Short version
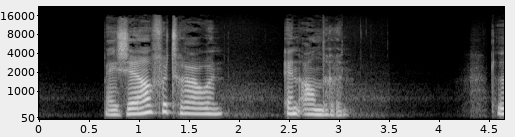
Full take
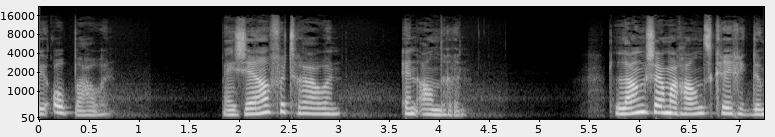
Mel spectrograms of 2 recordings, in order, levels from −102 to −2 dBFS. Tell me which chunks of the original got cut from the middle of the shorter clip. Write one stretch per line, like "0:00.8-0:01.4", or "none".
none

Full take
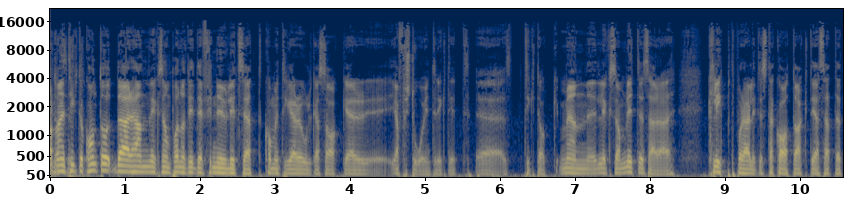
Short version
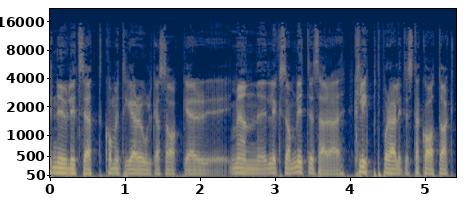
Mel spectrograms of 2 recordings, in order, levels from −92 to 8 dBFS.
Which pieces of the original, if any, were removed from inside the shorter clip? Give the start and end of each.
0:04.5-0:06.8
0:08.4-0:08.7

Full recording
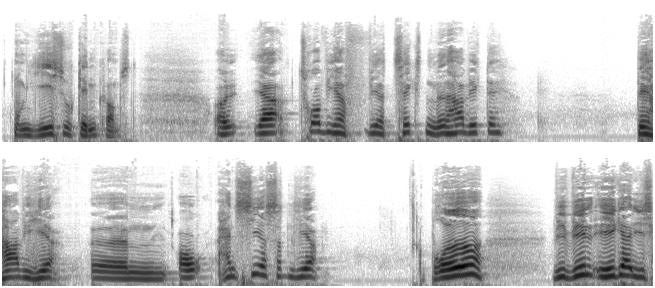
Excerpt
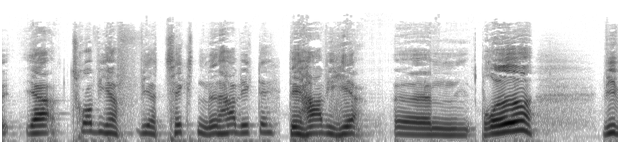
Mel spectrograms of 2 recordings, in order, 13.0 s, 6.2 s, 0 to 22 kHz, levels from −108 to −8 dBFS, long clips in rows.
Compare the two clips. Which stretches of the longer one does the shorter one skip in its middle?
0:05.1-0:06.3
0:08.2-0:10.7

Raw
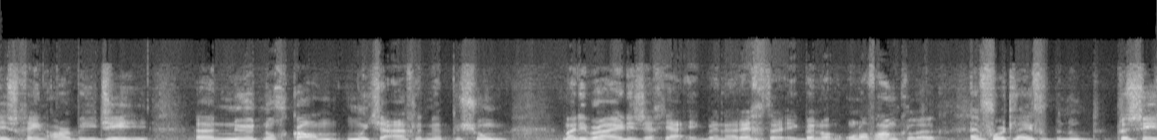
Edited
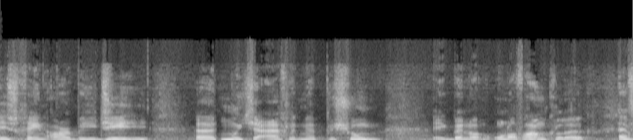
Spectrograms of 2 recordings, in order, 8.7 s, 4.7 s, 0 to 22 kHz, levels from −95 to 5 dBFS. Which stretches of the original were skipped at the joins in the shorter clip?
0:01.6-0:02.6
0:04.2-0:05.9

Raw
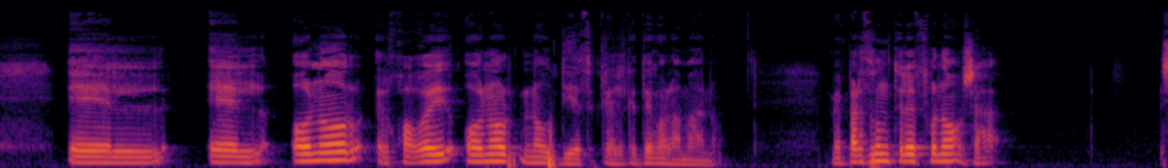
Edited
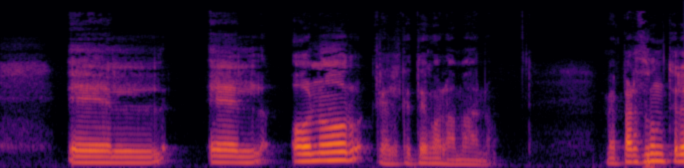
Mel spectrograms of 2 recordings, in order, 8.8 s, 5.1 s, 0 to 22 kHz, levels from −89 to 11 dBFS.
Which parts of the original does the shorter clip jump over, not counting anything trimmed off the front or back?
0:02.8-0:04.5

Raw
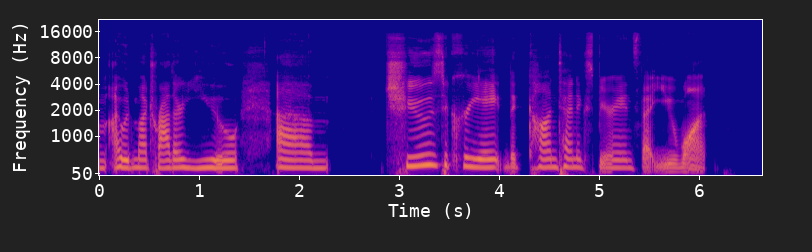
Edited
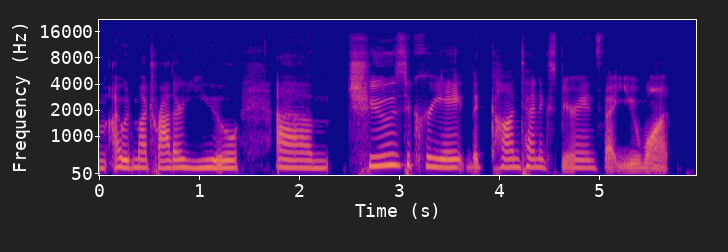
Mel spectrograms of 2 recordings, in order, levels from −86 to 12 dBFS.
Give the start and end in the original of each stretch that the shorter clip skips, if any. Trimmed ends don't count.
0:02.4-0:02.7

